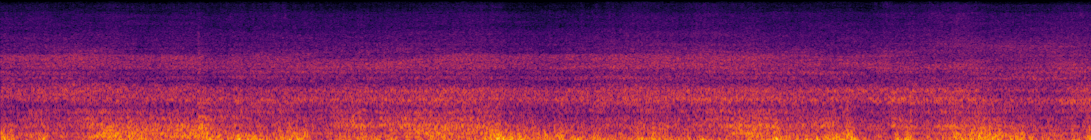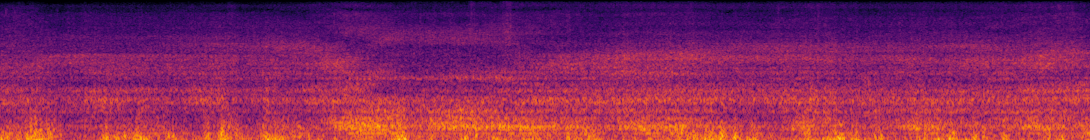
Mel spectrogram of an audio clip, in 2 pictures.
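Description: Wind rumbling on the microphone over a steady engine hum, as of passing vehicles or boats; the hum swells briefly a little past the middle.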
